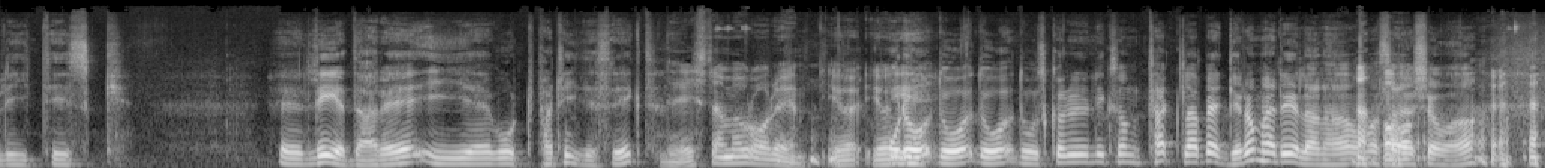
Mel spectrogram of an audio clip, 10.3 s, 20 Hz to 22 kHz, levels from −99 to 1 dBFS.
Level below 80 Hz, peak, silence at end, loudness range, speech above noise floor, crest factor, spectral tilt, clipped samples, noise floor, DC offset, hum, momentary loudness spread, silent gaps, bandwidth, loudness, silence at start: -60 dBFS; 0 dBFS; 0 s; 5 LU; 35 dB; 18 dB; -5 dB/octave; under 0.1%; -54 dBFS; under 0.1%; none; 12 LU; none; 16.5 kHz; -19 LUFS; 0 s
